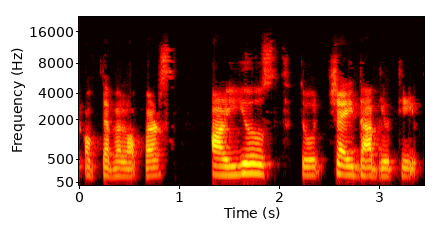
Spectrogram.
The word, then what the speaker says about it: JWT: hear the pronunciation as jwt but the rfc suggests the same pronunciation as the english word jot by the way jut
